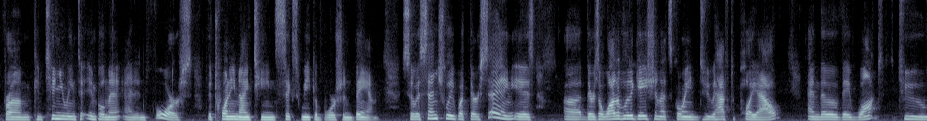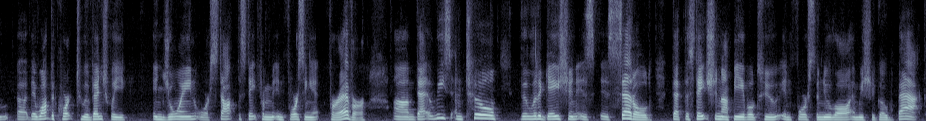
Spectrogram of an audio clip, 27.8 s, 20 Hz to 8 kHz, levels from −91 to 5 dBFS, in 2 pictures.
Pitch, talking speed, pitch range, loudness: 160 Hz, 170 wpm, 150-175 Hz, -25 LUFS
